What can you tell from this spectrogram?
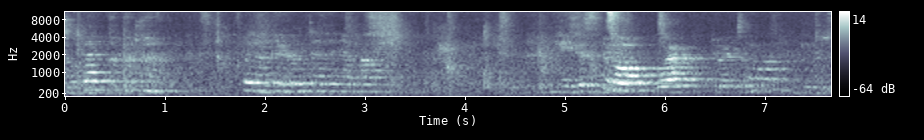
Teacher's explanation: pronounce stop what you're doing fully and reduce the pronunciation of the other words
